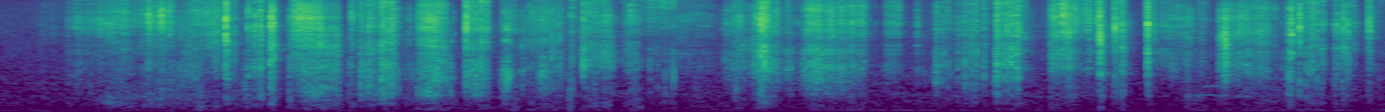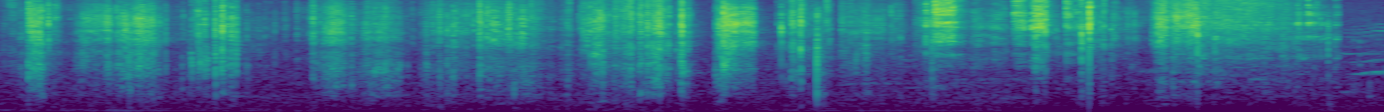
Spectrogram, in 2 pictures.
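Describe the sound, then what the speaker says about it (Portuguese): Scissors snip through excess fabric while a surgical cap is made, with repeated sharp cuts in uneven bursts and soft cloth rustling between them, close and fairly clear. "agora eu vou cortar esse excesso daqui de cima"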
